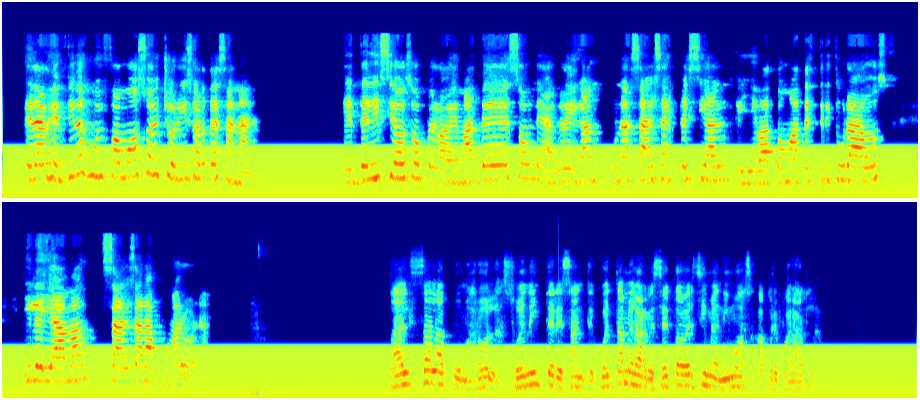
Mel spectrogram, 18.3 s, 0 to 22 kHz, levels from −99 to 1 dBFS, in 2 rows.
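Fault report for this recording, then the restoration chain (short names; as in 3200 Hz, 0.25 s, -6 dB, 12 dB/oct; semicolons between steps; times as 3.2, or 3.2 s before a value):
buzz 50 Hz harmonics 21 -30 dBFS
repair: de-hum 50 Hz, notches 21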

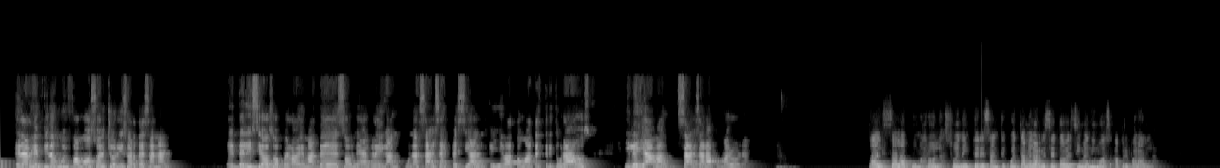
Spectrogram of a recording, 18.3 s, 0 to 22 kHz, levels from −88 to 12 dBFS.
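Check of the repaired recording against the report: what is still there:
none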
